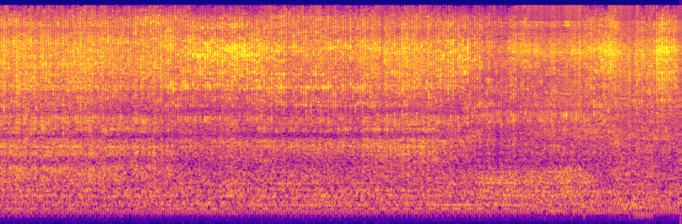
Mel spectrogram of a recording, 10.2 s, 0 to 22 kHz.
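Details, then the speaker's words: John Deere STX38 riding mower with Kohler Command engine: runs steady but harsh and very loud with an open, raw exhaust bark because the muffler has come disconnected. "the muffler itself has uh come disconnected so it either needs to be repaired or replaced or or drive it really loud"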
